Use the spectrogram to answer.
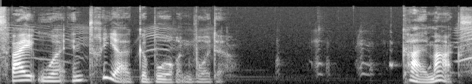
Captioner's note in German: Ein Baby schreit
